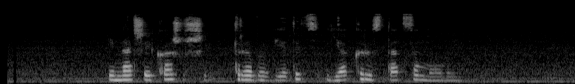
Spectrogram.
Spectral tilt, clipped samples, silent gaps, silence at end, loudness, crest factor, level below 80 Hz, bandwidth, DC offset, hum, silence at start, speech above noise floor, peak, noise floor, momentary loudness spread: -3.5 dB/octave; under 0.1%; none; 0 s; -30 LUFS; 20 dB; -72 dBFS; 11.5 kHz; under 0.1%; none; 0.1 s; 21 dB; -12 dBFS; -51 dBFS; 24 LU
